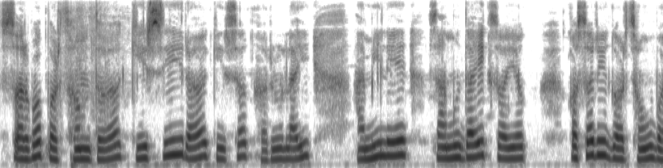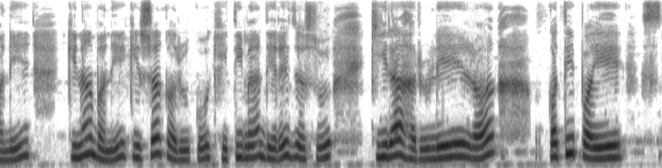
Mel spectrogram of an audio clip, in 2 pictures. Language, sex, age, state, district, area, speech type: Nepali, female, 45-60, West Bengal, Darjeeling, rural, spontaneous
